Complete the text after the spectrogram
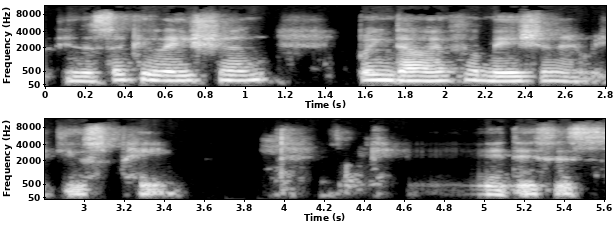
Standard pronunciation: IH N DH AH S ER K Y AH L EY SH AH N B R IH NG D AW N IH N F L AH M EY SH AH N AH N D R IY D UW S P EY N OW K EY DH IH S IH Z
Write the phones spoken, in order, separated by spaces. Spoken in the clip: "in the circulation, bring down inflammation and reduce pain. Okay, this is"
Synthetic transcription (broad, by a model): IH N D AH S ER K Y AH L EY SH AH N B R IH NG D AW N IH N F AH M EY SH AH N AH N R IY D UW S P EY N OW K EY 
